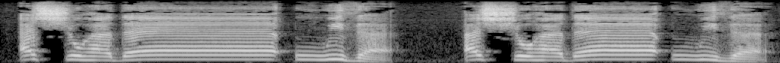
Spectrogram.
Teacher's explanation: الهمزة الثانية مسهلة أو تسهيل الثانية، أو الإبدال واوا مكسورة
